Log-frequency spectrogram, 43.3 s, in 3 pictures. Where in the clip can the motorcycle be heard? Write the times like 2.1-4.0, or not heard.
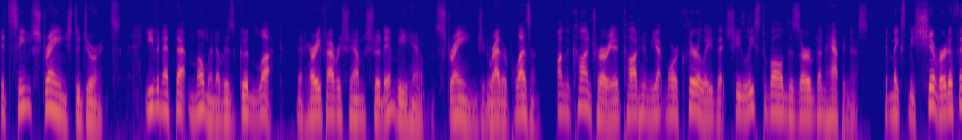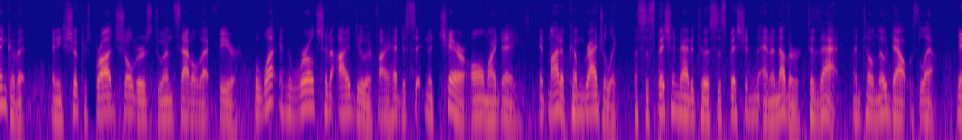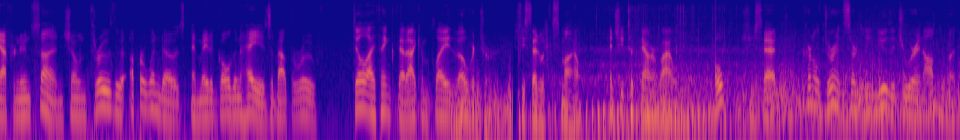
36.6-43.2.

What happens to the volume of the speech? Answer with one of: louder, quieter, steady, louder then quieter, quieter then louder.
steady.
